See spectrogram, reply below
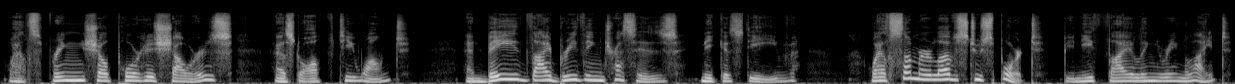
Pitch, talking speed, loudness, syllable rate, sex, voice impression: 170 Hz, 125 wpm, -18 LUFS, 3.8 syllables/s, male, masculine, very middle-aged, slightly thick, unique, slightly kind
